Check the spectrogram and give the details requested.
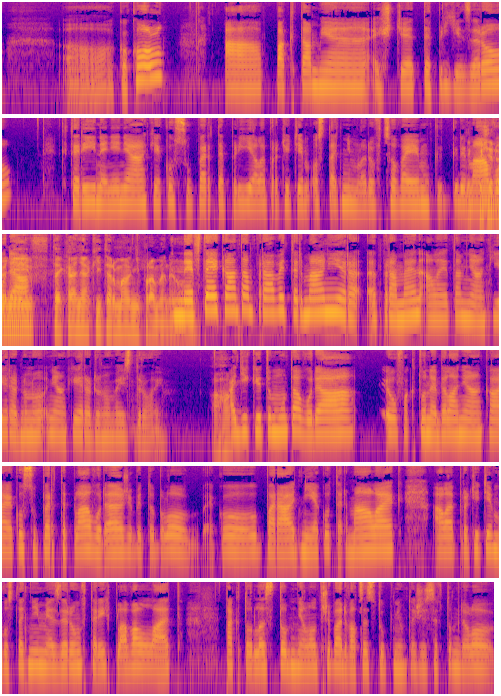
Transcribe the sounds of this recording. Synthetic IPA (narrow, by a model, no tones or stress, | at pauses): kokol | ʔapakt̪amjɛʔɛ̰ʃcɛt̪ɛpliːjɛzɛɾo̞ | kt̪ɛɾiːnɛɲɪɲaːkjako̞supɛɾt̪ɛpliːalɛpɾo̞cɪcɛmʔo̞st̪at̪ɲiːmlɛdo̞ft͡sovɛmɡ̥dɪmaːvoɲdɛajft̪ɛːkaːɲɛakiːt̪ɛɾmaːlɲiːpɾa̰mɛ̰nnɛft̪ɛːkaːt̪ampɾaːvjɛt̪ɛɾmaːlɲiːɾapɾʔamɛnʔa̰lɛjɛt̪amɲaːkiːɾadonoɲaːkejɾadonovɛjzd̪ɾo̞̰j | ʔa̰ɦaaɟiːkɪt̪omut̪avo̞da | jofakt̪onɛbɪlaɲɛakaːjako̞supɛɾt̪ɛplaːvo̞daʒɛbɪt̪o̞bɪlo̞ja̰kopaɾaːdɲiːjako̞t̪ɛɾmaːlɛkʔalɛpɾo̞cɪcɛmvost̪at̪ɲiːmjɛzɛɾumfkt̪ɛɾijxplavallɛt̪ːakt̪odlɛst̪omɲɛlo̞t̪r̥ɛbadvat͡sɛt̪st̪upɲuːt̪aɡʒɛsɛft̪o̞mdalo̞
